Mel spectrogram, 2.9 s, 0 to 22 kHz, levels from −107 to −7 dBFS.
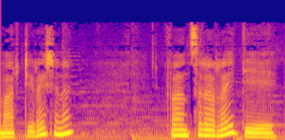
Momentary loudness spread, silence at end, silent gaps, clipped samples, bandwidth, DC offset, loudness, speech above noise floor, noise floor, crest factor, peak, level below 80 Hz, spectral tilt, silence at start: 4 LU; 0.1 s; none; under 0.1%; 11.5 kHz; under 0.1%; -13 LUFS; 24 dB; -36 dBFS; 10 dB; -2 dBFS; -38 dBFS; -6 dB/octave; 0 s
